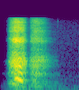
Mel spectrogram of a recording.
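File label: Vox Casting Japanese; Laias; kings raid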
